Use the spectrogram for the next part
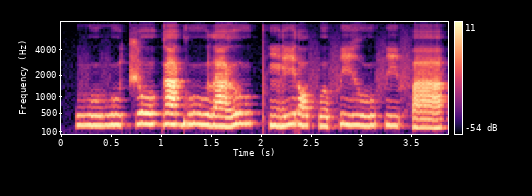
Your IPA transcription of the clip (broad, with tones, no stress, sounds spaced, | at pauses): v u˨ v u˨ t͡ʃ oː˦ ɡ a˦ ɡ uː˦˨ l a˨ ɣ u˦ pʰ ĩ˨ ɾ i˦ ɾ ɔ˨ f ʊ˨ f i˦ ɣ u˨˦ f i˨ f a˨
